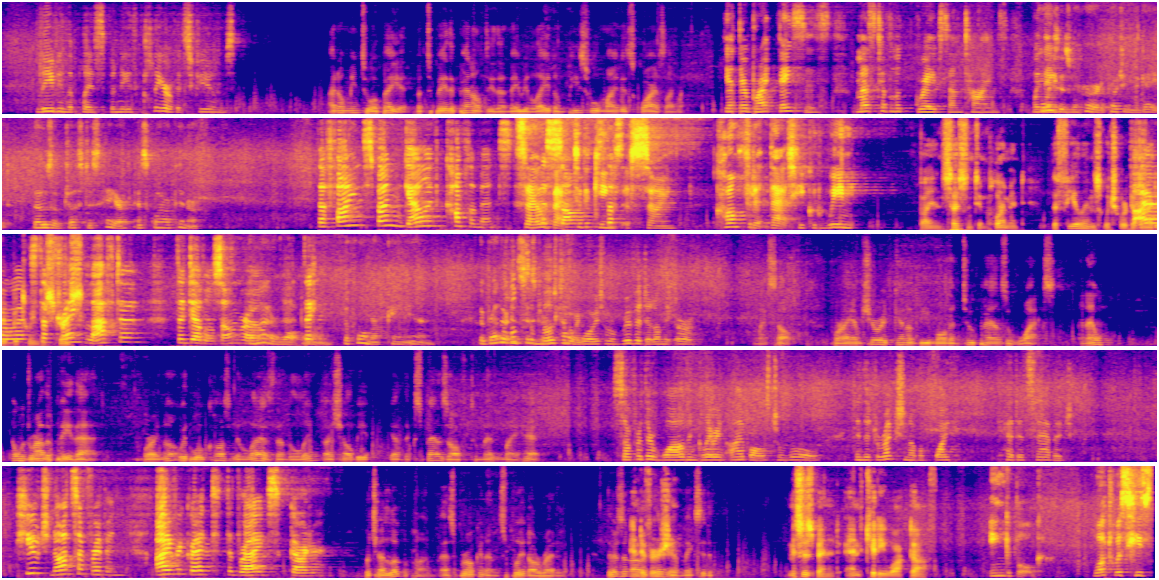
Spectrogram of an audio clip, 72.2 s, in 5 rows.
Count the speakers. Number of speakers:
seven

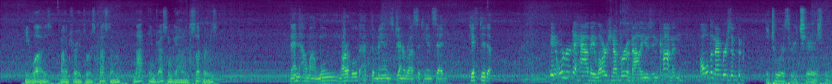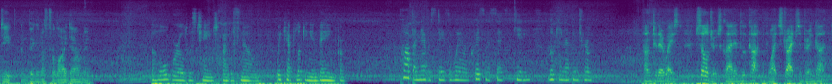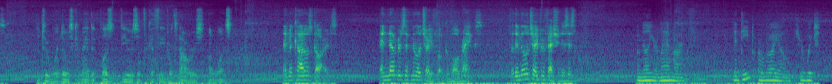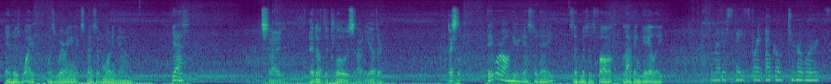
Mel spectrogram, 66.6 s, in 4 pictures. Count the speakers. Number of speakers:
seven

